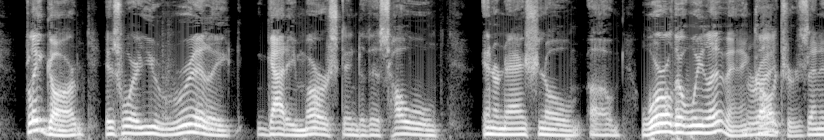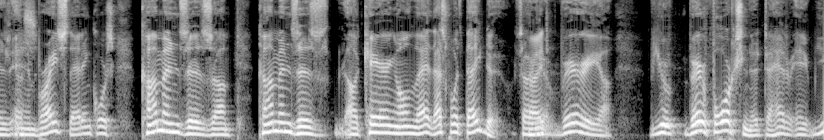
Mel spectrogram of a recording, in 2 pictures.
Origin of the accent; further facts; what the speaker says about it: Mississippi, United States; we grew up in Mississippi in little, you know, rural areas and love my home birth state.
